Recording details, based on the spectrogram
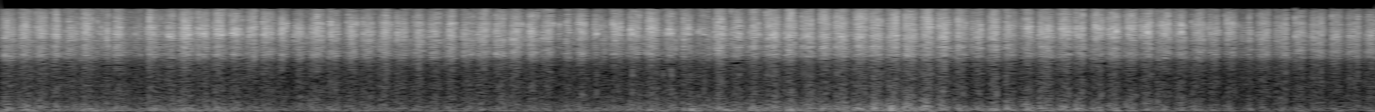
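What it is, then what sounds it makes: Tinsel-covered ornament ball. Long acrylic nails scratch quickly across a palm-sized ornament ball covered in gold metallic tinsel and glitter, held in the hands. The result is a steady, fast, crinkly rattle of dense bright strokes with a hissing high edge and little low end.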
